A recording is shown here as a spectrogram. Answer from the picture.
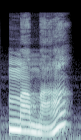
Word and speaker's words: mamá: ¿Y la palabra mamá? ¿Tendrá que llevar tilde en su sílaba tónica?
